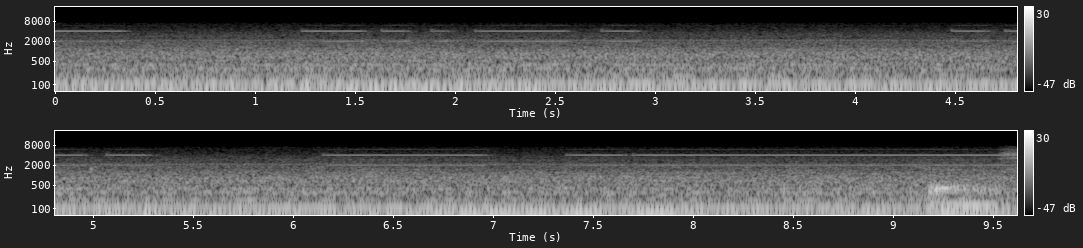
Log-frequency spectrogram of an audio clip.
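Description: Faulty PC battery backup pack beeping repeatedly in the background, thin high-pitched tones in short clustered bursts with pauses over a steady room hum.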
